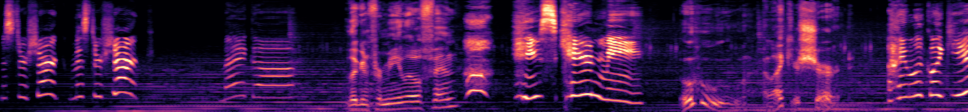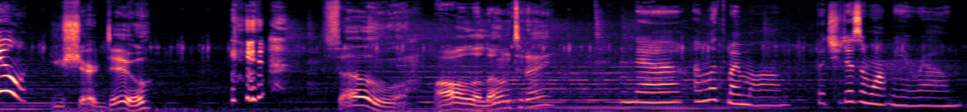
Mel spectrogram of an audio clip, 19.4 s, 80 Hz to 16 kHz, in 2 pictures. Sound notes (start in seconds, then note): 4.7 gasp; 12.0 giggles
